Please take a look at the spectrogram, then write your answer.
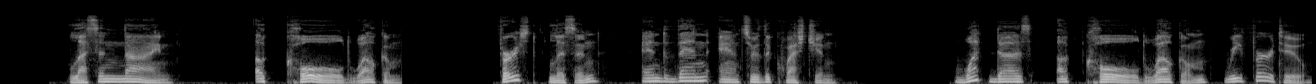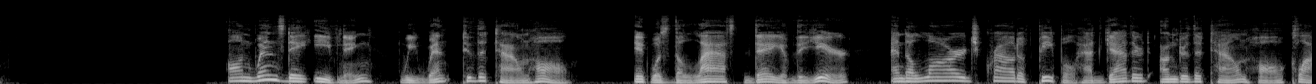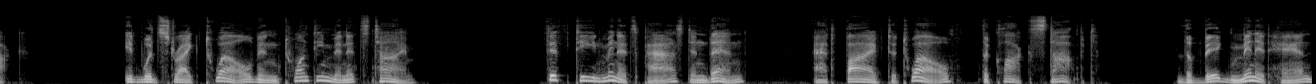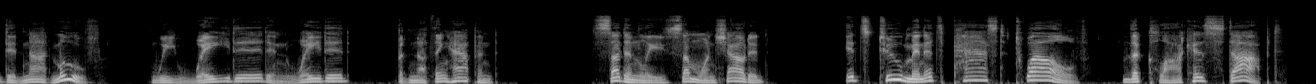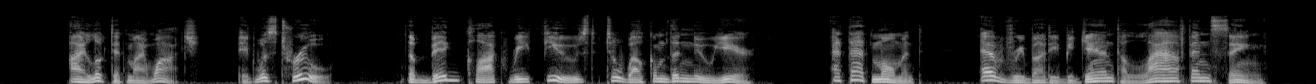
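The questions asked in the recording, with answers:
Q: What does a cold welcome refer to?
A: The town hall clock stopped and refused to welcome the new year.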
